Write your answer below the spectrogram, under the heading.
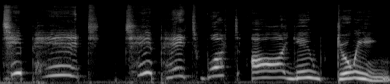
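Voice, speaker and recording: In a squeaky, put-on character voice, a woman talks very slowly at an extremely high pitch. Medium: read story. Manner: imperious.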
